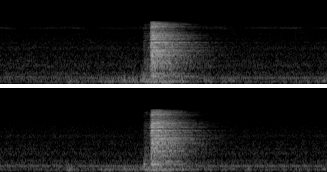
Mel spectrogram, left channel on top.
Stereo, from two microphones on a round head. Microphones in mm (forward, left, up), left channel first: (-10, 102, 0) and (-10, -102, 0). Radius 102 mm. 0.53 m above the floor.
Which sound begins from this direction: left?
Dripping, at 1.4 s.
